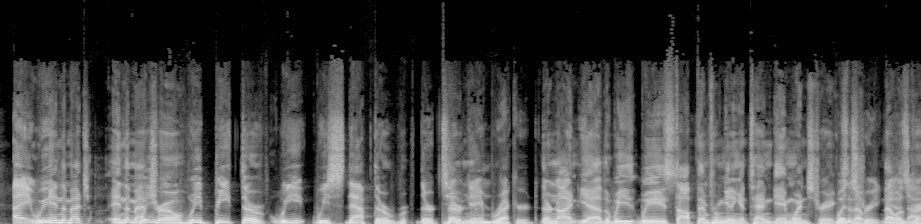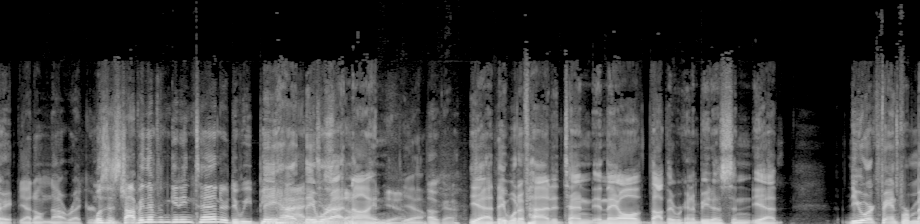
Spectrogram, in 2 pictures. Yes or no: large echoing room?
no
